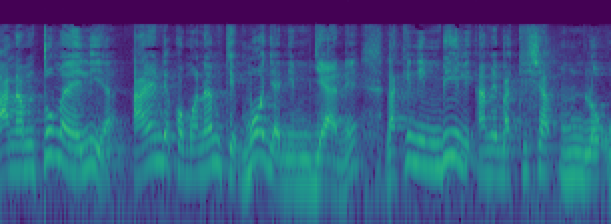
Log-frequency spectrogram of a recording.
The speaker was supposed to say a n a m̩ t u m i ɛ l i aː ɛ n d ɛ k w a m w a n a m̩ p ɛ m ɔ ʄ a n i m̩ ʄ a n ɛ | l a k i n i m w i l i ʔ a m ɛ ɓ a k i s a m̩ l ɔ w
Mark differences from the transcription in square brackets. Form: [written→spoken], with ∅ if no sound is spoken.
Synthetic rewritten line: a n a m̩ t u m [i→a] ɛ l i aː ɛ n d ɛ k w a m w a n a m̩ [p→k] ɛ m ɔ ʄ a n i m̩ ʄ a n ɛ | l a k i n i m [w→b] i l i ʔ a m ɛ ɓ a k i [s→ʃ] a m̩ l ɔ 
